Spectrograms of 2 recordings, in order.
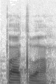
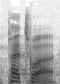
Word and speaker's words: patois: Patois. – Patois.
